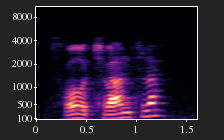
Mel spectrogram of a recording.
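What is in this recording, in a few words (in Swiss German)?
"rotschwanzla", Alsatian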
